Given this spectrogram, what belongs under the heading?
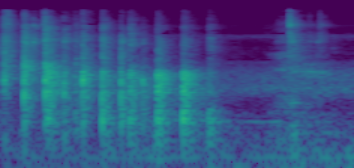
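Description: Hand claps at a home birthday celebration, around ten quick, fairly loud claps in an even rhythm that stop abruptly, followed by near quiet and a faint brief sound.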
